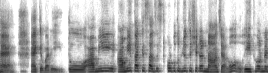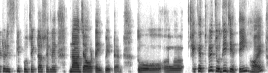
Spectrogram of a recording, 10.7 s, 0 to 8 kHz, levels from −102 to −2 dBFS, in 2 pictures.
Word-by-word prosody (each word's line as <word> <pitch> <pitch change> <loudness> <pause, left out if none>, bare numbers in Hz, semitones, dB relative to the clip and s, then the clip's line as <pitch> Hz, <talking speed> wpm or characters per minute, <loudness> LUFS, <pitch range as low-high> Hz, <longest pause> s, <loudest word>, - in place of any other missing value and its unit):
হ্যাঁ, 175 -6 +2 0.5
একেবারেই। 170 -4 -4 0.2
তো 215 - 0 0.4
আমি 240 +4 +1 0.4
আমিও 270 +6 +2
তাকে 290 +1 +2
সাজেস্ট 265 -1 0
করব, 280 0 -2
তুমি 260 -3 -3
যদি 285 +1 -5
সেটা 270 -1 +1
না 205 - +2 0.2
জানো 190 +3 -3 0.3
এই 230 - +6
ধরনের 250 -1 0
একটা 255 +1 -2
রিস্কি 245 +3 -5
প্রজেক্ট 215 -1 -3
আসলে 210 -1 -4 0.4
না 230 - +9
যাওয়াটাই 190 -2 +4
বেটার। 165 -2 -3 0.3
তো 195 - 0 0.5
আ - - -2 0.5
সেক্ষেত্রে 270 +5 0
যদি 260 +3 +5
যেতেই 235 +6 +3
হয় 195 +5 +3
235 Hz, 155 wpm, -24 LUFS, 200-265 Hz, 0.5 s, না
